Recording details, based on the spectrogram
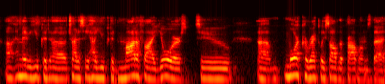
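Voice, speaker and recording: A man with a Southern US accent, somewhat breathy, in monotone, flat intonation against a quiet background. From US Deep South. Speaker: university lecturer. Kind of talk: online lecture. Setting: online class video call. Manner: halting, many fillers.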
